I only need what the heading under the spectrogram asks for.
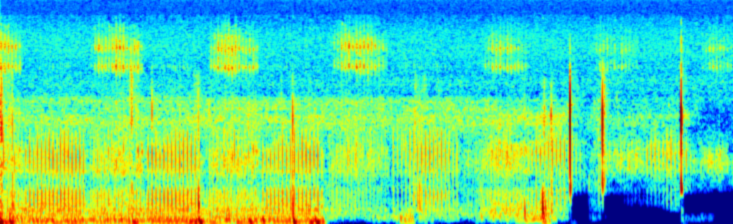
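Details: Sleeping Munchkin kitten lying on a person's stomach, snoring in a dense, throaty rumble for about three seconds, then quieter, thinner breathing with a few sharp clicks and rustles.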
